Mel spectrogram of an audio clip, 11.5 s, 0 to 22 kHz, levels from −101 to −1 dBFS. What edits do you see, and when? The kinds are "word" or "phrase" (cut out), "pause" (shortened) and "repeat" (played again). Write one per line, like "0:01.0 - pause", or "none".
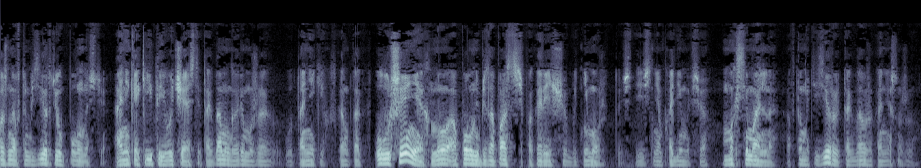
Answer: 0:01.4 - pause
0:04.6 - pause

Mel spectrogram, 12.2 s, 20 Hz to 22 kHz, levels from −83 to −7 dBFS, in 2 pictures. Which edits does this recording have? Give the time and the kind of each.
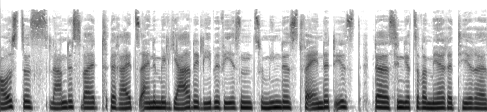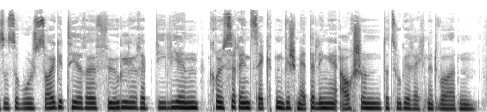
0:04.6 - pause
0:08.6 - pause

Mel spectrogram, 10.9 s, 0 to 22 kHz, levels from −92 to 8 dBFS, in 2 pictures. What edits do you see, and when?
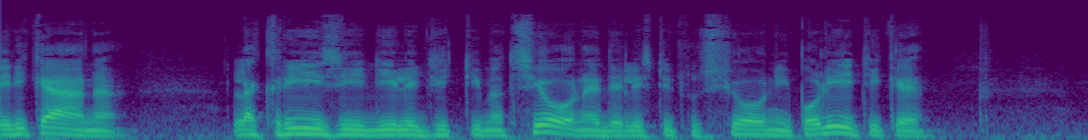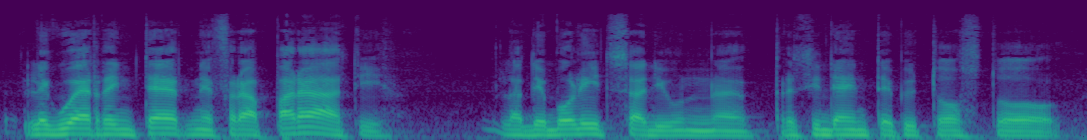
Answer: none

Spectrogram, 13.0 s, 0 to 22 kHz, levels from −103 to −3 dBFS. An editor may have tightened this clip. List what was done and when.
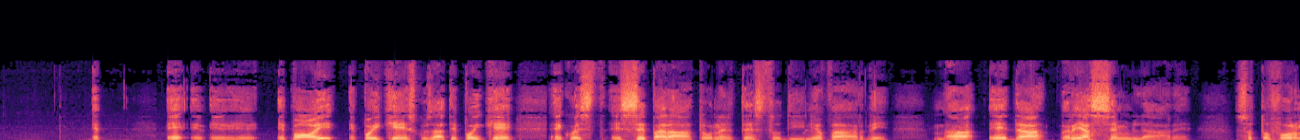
0:05.4 - pause
0:10.5 - pause

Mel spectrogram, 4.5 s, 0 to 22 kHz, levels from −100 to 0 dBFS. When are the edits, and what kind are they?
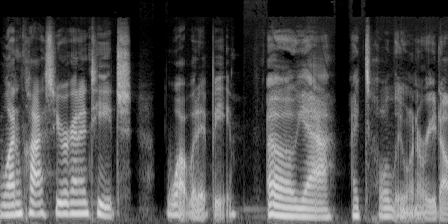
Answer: none

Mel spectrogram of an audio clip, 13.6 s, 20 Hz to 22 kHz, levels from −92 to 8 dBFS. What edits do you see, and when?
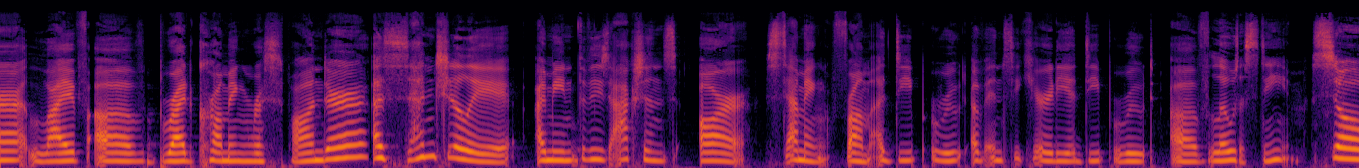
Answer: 0:01.5 - word
0:05.8 - word
0:07.6 - pause
0:12.4 - word

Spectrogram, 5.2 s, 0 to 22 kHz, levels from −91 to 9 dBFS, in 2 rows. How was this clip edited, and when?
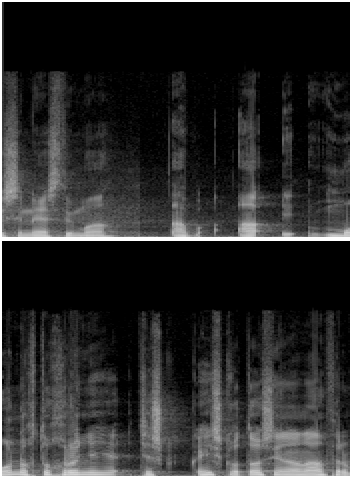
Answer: none

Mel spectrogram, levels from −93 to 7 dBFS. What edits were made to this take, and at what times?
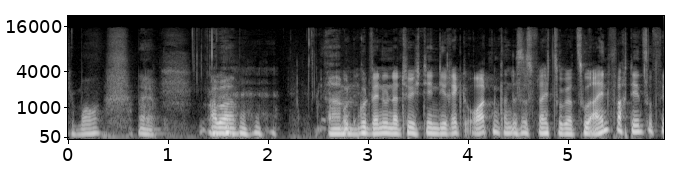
0:02.9 - word
0:04.3 - word

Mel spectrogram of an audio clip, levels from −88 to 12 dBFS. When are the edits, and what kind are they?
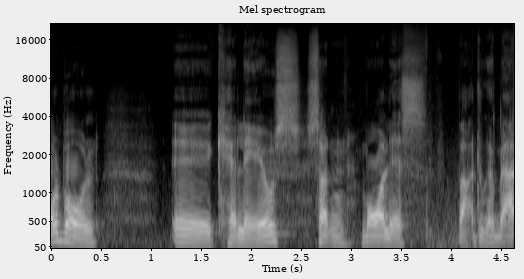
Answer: none

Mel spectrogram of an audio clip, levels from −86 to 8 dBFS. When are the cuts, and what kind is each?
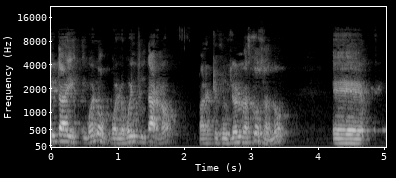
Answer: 0:02.9 - word

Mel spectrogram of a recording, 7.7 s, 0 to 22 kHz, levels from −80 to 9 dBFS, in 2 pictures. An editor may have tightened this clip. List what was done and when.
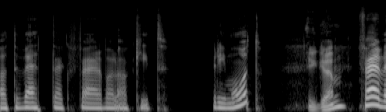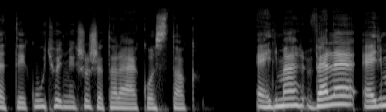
none

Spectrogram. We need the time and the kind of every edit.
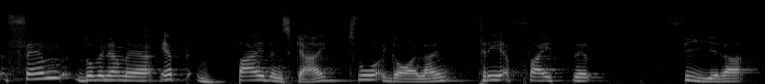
0:01.6 - word
0:03.8 - word

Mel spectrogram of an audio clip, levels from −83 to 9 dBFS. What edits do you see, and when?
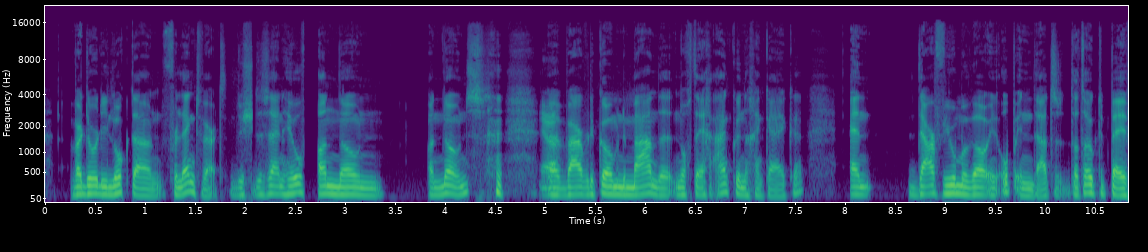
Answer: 0:02.1 - word
0:02.6 - word

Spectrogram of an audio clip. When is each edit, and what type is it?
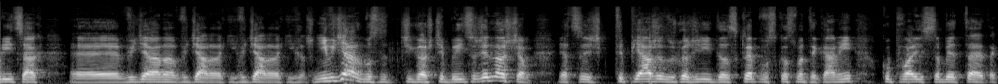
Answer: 0:02.4 - repeat

